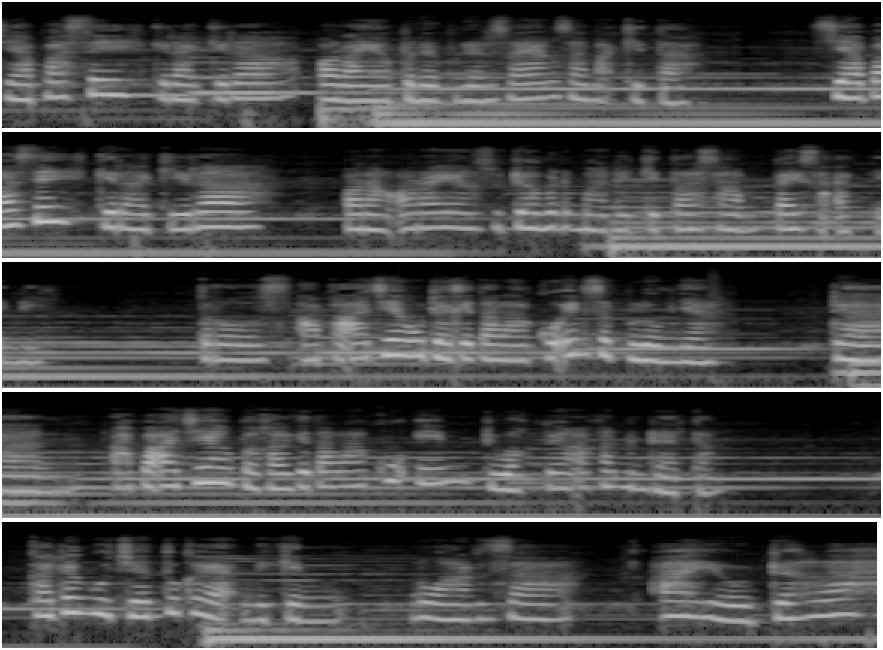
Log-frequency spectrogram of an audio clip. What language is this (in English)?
Indonesian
